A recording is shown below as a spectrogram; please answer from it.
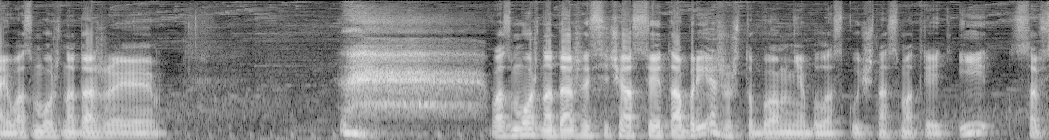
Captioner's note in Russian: вздыхает; тяжело вздыхает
